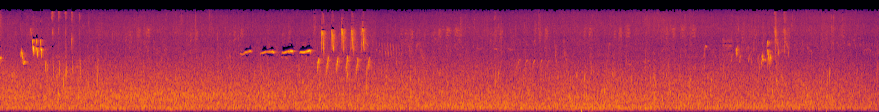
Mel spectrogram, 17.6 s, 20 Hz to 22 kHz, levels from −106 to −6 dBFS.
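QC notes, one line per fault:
11.62–11.65 s and 16.52–16.55 s, loud pop: two single, sharp pops, each under 30 ms and peaking roughly 10 dB above the surrounding sound, with the audio carrying on underneath both. Each one is most likely a sudden voltage step or pulse getting into the chain, say from a plug, switch, static discharge or a driver glitch, which the downstream circuitry shapes into a short hard click.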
